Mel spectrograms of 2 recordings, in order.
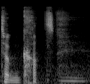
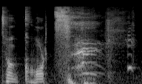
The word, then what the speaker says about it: tonkotsu: there, but I'm sorry, this kid's pronunciation of tonkotsu, it feels like he said tonkotsu. Tonkotsu. I'm sorry. This pronunciation tonkotsu, it feels like he said tonkotsu. It sounded like an R was added.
